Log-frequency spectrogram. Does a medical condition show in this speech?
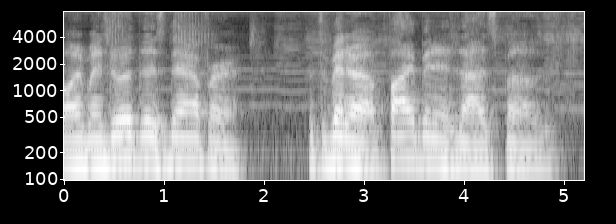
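Yes: Friedreich's ataxia.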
